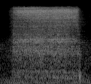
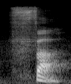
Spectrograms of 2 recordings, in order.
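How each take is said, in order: First: A pure consonant with no vowel after it. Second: The consonant is followed by an 'uh' vowel. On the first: The speaker calls it right. "F makes a f sound" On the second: The speaker calls it wrong. "I hear it often as"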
